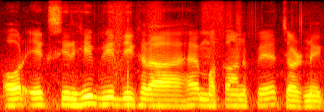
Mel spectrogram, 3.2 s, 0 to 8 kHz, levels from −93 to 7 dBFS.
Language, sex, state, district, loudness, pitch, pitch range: Hindi, male, Bihar, Katihar, -16 LUFS, 125 Hz, 115-130 Hz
